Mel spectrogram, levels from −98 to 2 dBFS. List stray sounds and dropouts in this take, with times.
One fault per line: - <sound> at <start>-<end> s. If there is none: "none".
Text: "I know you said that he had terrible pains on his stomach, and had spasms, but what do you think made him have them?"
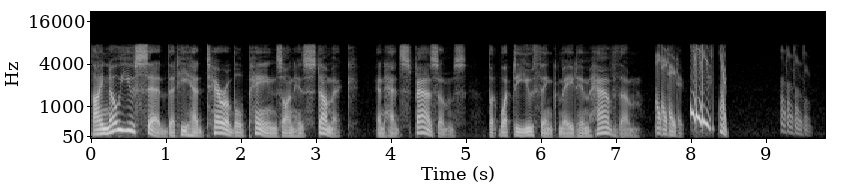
- chirp at 7.5-8.5 s
- chirp at 9.2-9.6 s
